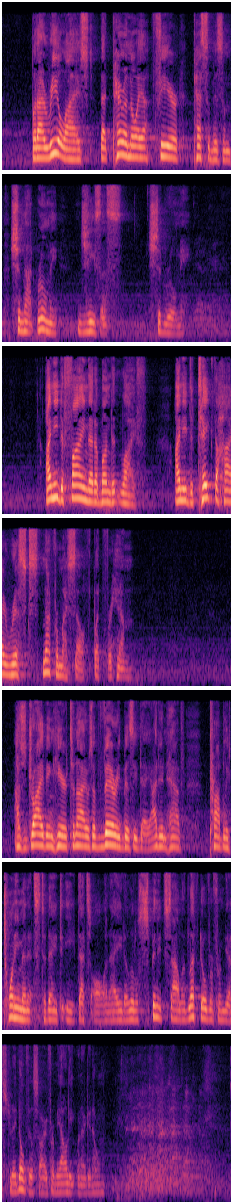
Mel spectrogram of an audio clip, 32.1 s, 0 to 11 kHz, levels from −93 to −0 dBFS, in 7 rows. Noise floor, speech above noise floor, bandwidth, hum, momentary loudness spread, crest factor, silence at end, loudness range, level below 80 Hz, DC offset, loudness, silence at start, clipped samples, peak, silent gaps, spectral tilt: -60 dBFS; 36 dB; 9.4 kHz; none; 19 LU; 24 dB; 0.85 s; 14 LU; -66 dBFS; under 0.1%; -24 LUFS; 0.6 s; under 0.1%; -2 dBFS; none; -5.5 dB/octave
